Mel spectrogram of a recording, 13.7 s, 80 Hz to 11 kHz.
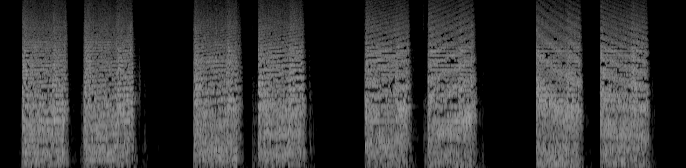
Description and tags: EMshapes2distchopgtr
chords, distorted-guitar, emajor-shapes, guitar, guitar-chords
